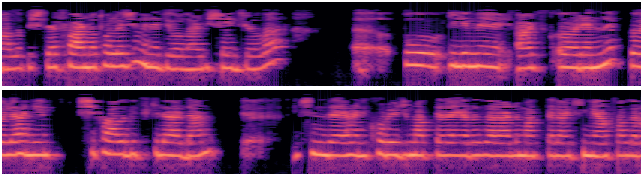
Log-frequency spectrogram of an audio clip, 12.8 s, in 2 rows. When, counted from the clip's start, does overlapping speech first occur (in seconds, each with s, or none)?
none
